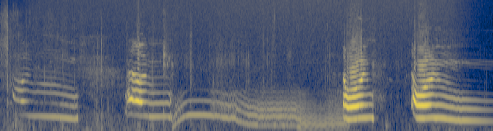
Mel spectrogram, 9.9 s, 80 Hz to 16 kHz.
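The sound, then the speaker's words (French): A cat meows several times, long plaintive cries with a drawn-out, lower mournful yowl in the middle, loud and clear with no one speaking. “À peu de distance, ils trouvèrent un chat couché sur le chemin et faisant une figure triste comme une pluie de 3 jours.”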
